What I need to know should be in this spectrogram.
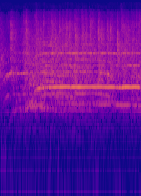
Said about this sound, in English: That is literally the biggest applause I've ever seen in my life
